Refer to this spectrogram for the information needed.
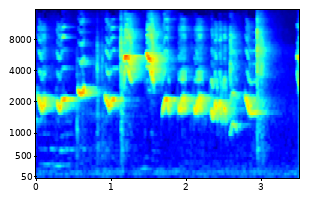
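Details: Greater green leafbird (cucak ijo), a kept songbird described as perching in one spot, fast and tight singing: loud whistled notes sliding between middle and high pitch, strung quickly together with brief buzzy high flourishes, in a small room.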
